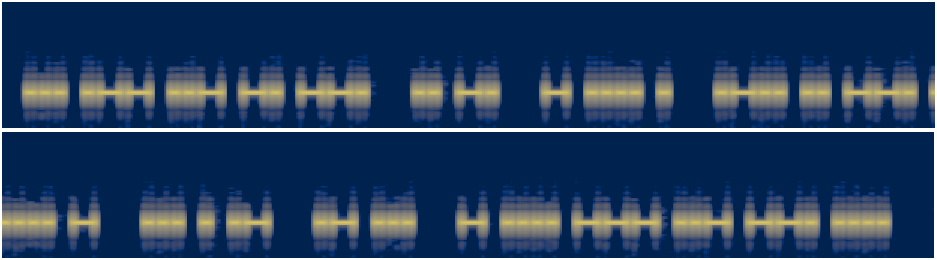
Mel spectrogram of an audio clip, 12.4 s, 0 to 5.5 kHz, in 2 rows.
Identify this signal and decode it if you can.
Morse code, heard as a keyed tone, about 25 wpm, 600 Hz. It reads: SWUNG IN THE LIGHT SEA AS THOUGH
